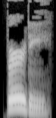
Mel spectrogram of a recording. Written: birdy

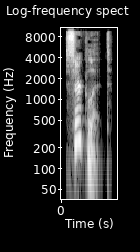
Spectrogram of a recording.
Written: circlet

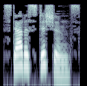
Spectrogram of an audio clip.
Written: statistician's

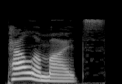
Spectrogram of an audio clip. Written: palomydes

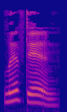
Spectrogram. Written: lived-in

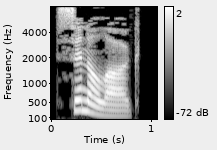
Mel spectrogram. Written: sinologue

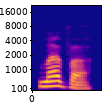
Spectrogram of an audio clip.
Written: leva

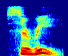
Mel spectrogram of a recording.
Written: sirree

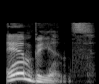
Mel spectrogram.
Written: ambiance

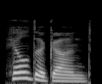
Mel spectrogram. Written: hildegund

